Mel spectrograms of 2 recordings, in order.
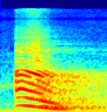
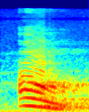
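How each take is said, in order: First: The vowel is said with spread, smiling lips. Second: The vowel is said with rounded, forward lips. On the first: "on prononce le chiffre un, mais en souriant" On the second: "en allongeant la bouche vers l'avant ou bien les lèvres en avant"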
